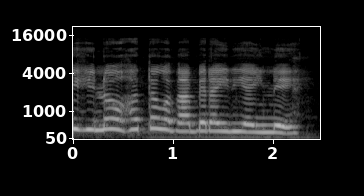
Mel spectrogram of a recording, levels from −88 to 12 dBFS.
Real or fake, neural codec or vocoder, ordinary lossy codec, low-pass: real; none; none; 14.4 kHz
